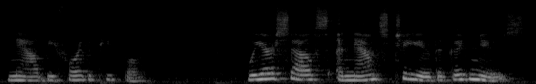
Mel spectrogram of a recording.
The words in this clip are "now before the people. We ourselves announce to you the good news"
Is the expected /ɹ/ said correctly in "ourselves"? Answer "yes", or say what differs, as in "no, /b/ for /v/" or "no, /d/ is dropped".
yes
